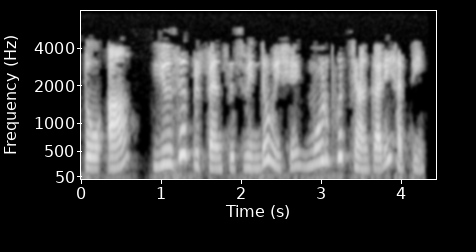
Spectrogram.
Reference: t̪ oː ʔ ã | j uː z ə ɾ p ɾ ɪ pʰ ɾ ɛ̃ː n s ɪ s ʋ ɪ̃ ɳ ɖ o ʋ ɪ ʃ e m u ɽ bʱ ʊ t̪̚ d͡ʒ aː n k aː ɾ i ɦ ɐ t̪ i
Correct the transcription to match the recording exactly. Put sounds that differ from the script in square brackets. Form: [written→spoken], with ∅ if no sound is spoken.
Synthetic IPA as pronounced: t̪ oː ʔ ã | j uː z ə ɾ p ɾ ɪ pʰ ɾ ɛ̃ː n s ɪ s ʋ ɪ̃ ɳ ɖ o ʋ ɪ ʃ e m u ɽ bʱ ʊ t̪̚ d͡ʒ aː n k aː ɾ i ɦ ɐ t̪ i

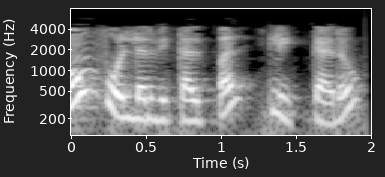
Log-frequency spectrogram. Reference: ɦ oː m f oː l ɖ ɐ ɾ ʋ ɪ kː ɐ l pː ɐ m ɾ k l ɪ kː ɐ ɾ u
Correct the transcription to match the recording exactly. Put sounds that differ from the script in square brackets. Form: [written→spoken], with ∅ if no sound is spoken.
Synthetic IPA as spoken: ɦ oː m f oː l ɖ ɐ ɾ ʋ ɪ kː ɐ l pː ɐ [m→∅] ɾ k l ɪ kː ɐ ɾ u

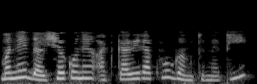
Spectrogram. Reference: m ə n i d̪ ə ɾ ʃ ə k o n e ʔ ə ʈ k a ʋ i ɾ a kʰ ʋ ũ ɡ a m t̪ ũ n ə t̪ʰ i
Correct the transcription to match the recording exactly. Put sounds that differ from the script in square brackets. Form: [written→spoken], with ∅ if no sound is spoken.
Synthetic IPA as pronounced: m ə n [i→e] d̪ ə ɾ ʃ ə k o n e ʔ ə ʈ k a ʋ i ɾ a kʰ ʋ ũ ɡ [a→ə] m t̪ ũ n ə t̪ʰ i

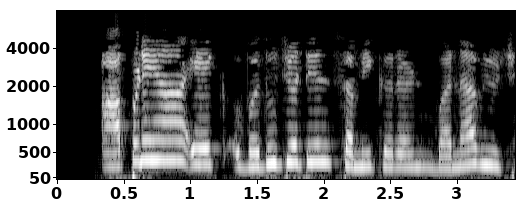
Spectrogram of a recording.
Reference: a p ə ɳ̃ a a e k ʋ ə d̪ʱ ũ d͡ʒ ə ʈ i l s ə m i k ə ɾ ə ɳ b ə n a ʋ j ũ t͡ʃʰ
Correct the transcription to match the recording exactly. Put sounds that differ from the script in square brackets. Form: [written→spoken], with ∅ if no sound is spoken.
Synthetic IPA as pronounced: a p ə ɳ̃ [a→e] a e k ʋ ə d̪ʱ [ũ→u] d͡ʒ ə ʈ i l s ə m i k ə ɾ ə ɳ b ə n a ʋ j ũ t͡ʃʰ

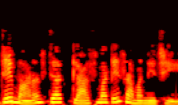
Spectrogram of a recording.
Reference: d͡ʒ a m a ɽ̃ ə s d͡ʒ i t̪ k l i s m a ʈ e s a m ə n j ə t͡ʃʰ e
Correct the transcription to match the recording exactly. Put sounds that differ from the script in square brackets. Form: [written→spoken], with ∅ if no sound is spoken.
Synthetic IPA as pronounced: d͡ʒ [a→e] m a ɽ̃ ə s d͡ʒ [i→a] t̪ k l [i→a] s m a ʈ e s a m [ə→a] n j ə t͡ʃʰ e

